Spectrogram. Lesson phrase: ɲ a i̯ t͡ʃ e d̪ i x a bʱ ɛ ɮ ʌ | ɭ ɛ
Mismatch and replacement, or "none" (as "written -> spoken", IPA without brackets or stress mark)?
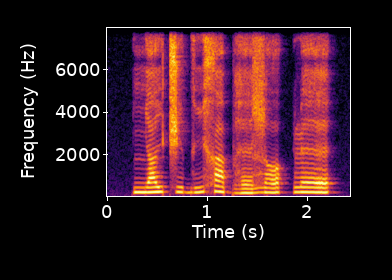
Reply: e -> i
